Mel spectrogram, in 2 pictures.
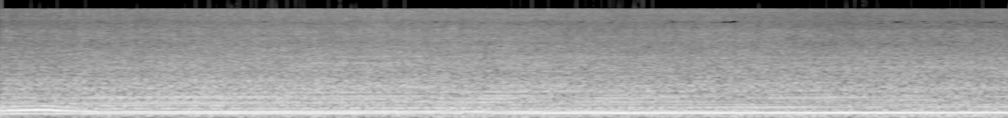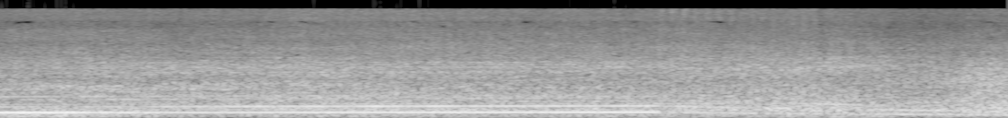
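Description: Car engine pulling hard under full throttle, heard from inside a car's cabin during a roll race, its note climbing slowly and steadily for about eight seconds. Near the end the pitch falls and the sound gets quieter as the throttle is lifted.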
